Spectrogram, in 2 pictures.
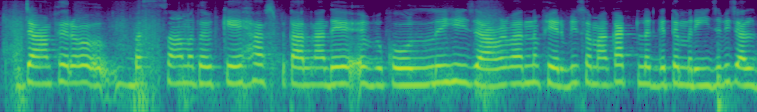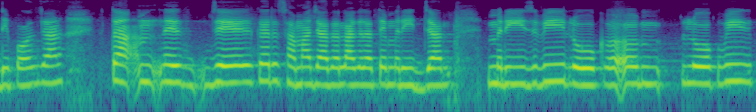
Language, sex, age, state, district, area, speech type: Punjabi, female, 18-30, Punjab, Bathinda, rural, spontaneous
